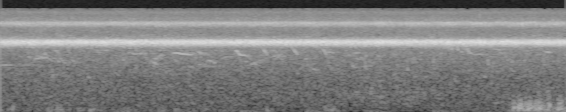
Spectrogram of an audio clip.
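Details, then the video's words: Courting male cricket, a female appearing interested, sings by rubbing its wing covers: one sustained, even high trill without pauses, over faint low rumbles and light bird twitters. "Grillon mâle cherche a s’accoupler et chante"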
